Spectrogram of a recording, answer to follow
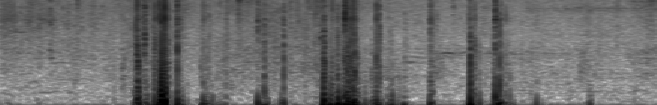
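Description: Handling noise of a handheld phone rubbing and bumping against clothing: a run of low thumps and rustles starting about a second in and stopping shortly before the end, with a few sharper clicks among them.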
